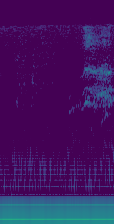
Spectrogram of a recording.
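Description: Faint, steady room noise of a congregation getting up from the pews and moving about, with a brief faint wavering high sound, like a distant voice or squeak, near the end.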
